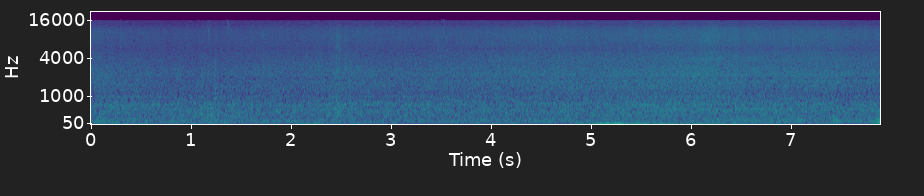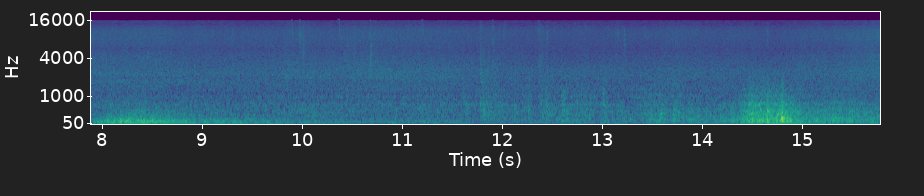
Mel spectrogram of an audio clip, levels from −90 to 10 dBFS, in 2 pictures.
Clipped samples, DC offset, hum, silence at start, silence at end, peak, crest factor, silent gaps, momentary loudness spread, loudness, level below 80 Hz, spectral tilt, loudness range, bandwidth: under 0.1%; under 0.1%; none; 0 s; 0 s; 0 dBFS; 32 dB; none; 12 LU; -33 LUFS; -46 dBFS; -5 dB/octave; 12 LU; 16 kHz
